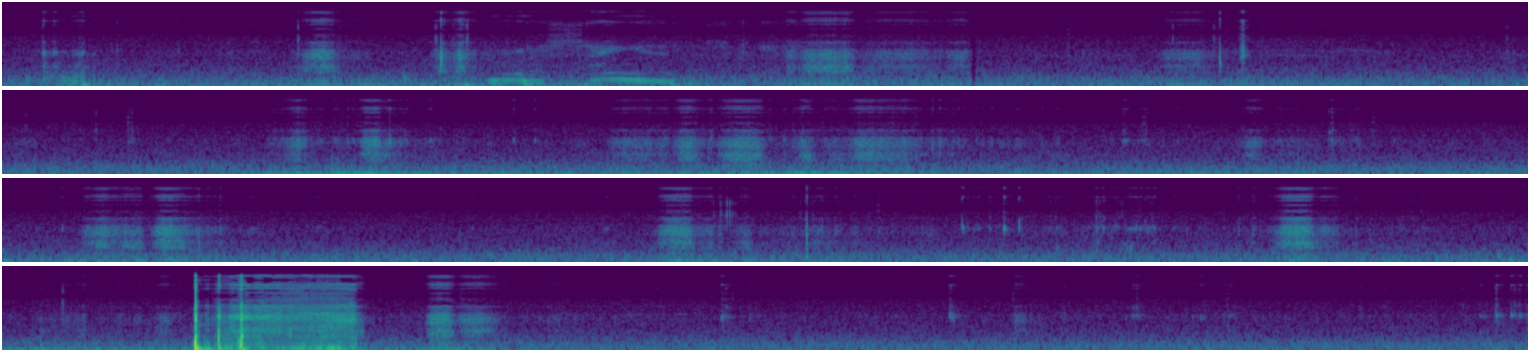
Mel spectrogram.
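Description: Faint, scattered bumps and rustles of gear being handled aboard a plastic sit-on-top kayak. One loud bump with a short clatter comes near the end.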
